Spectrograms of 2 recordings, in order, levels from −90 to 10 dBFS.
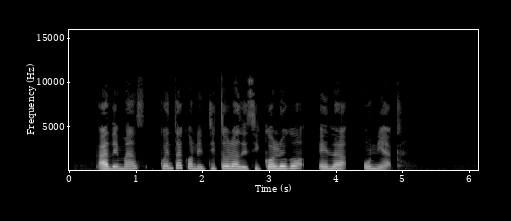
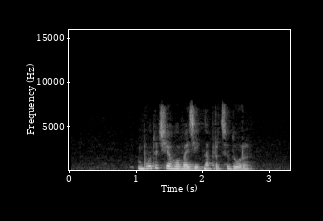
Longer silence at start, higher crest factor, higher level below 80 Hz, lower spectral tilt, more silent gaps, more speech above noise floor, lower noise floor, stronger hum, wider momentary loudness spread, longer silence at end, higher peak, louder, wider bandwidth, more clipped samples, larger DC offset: second, 0.45 s vs 1.05 s; about the same, 20 dB vs 18 dB; second, -84 dBFS vs -64 dBFS; about the same, -6 dB/octave vs -6 dB/octave; neither; first, 61 dB vs 45 dB; first, -86 dBFS vs -66 dBFS; neither; first, 13 LU vs 9 LU; first, 1.3 s vs 0.6 s; about the same, -6 dBFS vs -4 dBFS; second, -27 LUFS vs -21 LUFS; first, 10.5 kHz vs 7.6 kHz; neither; neither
